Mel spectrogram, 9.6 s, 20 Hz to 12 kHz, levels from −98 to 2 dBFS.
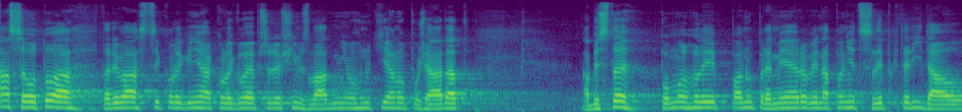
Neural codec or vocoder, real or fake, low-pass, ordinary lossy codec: none; real; 10.8 kHz; MP3, 96 kbps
